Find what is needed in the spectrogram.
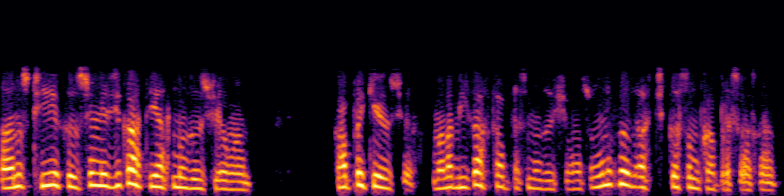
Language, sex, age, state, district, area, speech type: Kashmiri, male, 18-30, Jammu and Kashmir, Kupwara, rural, conversation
